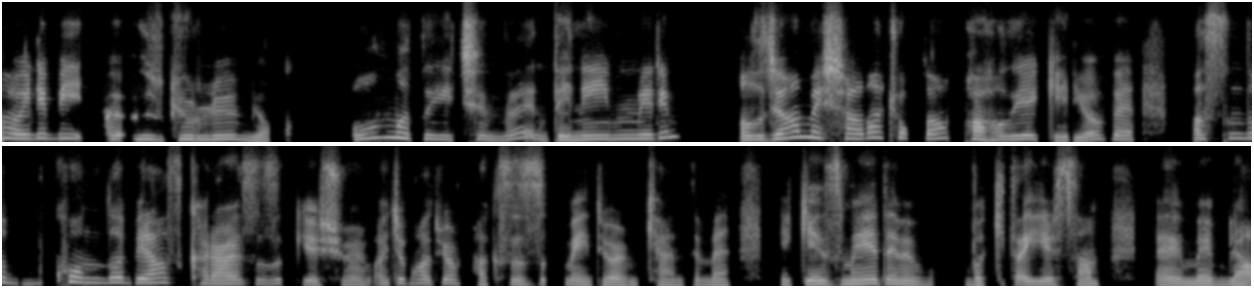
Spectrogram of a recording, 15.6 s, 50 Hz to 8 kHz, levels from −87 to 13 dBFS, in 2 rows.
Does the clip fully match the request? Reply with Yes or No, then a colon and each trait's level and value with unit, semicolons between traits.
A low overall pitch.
No: high, 220 Hz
